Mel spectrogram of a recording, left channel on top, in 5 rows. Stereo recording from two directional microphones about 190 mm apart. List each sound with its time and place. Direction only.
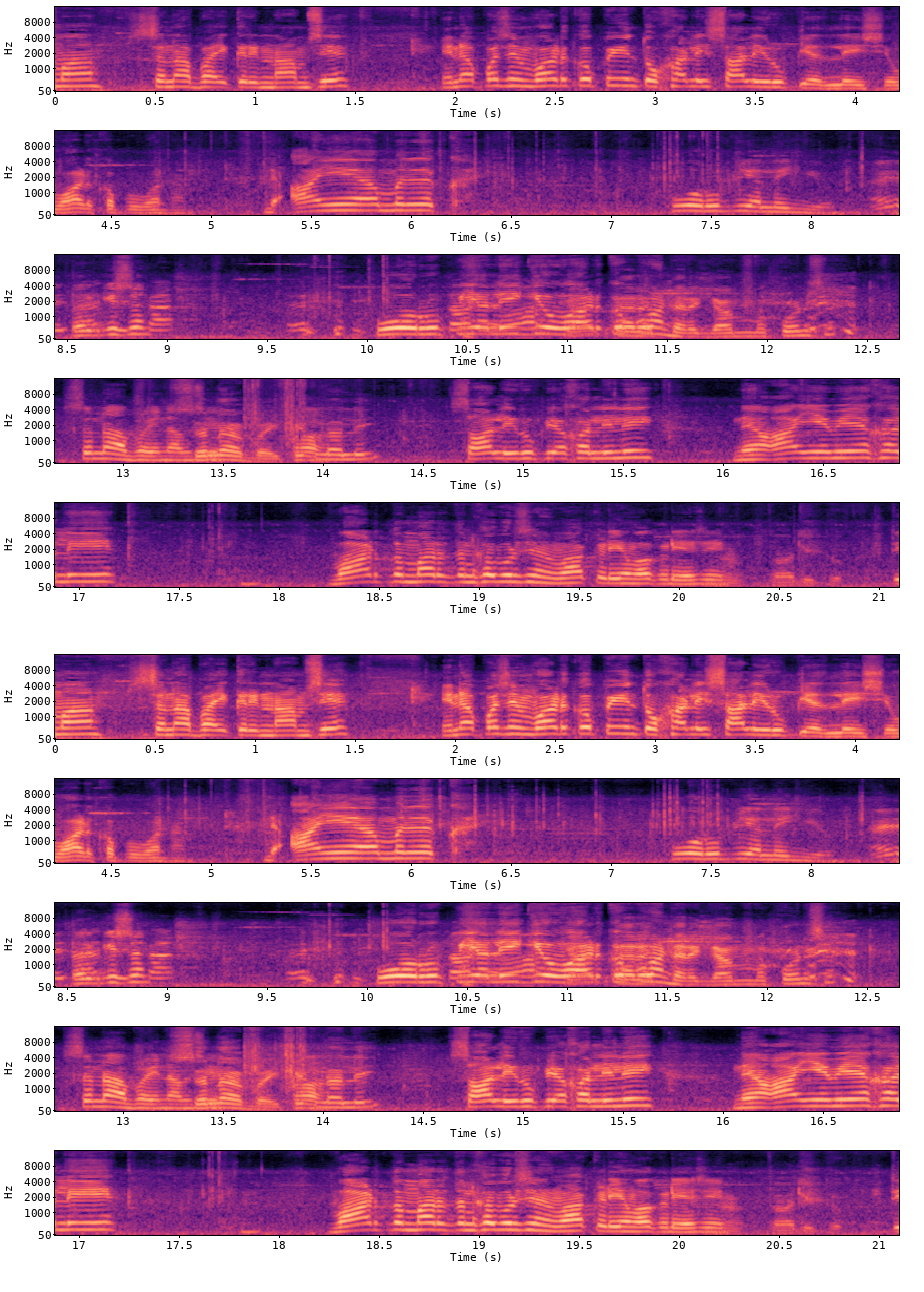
0.0 s speech: 5° left (ahead or behind)
7.3 s speech: 5° left (ahead or behind)
9.6 s speech: 20° right (ahead or behind)
10.2 s speech: centre (ahead or behind)
11.5 s speech: 25° left (ahead or behind)
12.1 s speech: 10° left (ahead or behind)
13.3 s speech: 25° left (ahead or behind)
14.0 s a man's voice: 10° left (ahead or behind)
14.6 s speech: centre (ahead or behind)
18.3 s a man's voice: 5° left (ahead or behind)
